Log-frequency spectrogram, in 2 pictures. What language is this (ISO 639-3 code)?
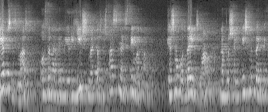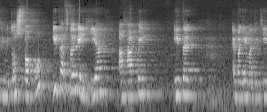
ell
